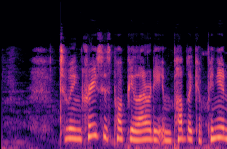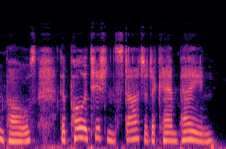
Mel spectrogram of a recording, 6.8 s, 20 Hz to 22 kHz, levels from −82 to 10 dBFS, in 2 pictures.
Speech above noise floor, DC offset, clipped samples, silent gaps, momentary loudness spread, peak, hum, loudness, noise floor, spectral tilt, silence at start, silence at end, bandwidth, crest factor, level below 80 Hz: 24 dB; under 0.1%; under 0.1%; none; 6 LU; 0 dBFS; none; -14 LUFS; -39 dBFS; -4 dB/octave; 0.05 s; 0 s; 10.5 kHz; 16 dB; -40 dBFS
